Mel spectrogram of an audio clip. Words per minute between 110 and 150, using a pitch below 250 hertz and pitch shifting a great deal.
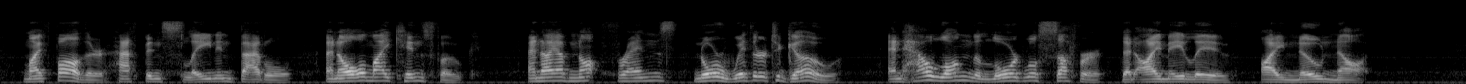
Yes: average, 140 wpm; low, 135 Hz; wide, 6.4 semitones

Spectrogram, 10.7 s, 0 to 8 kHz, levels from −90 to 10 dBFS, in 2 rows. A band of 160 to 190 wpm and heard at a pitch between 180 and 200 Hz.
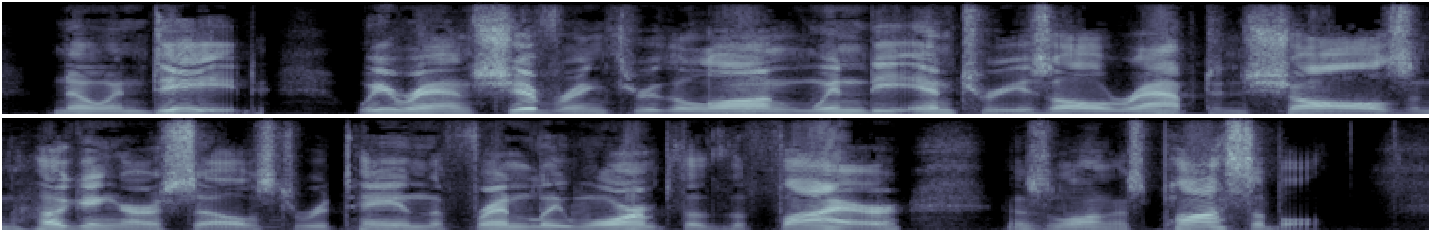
No: average, 165 wpm; low, 125 Hz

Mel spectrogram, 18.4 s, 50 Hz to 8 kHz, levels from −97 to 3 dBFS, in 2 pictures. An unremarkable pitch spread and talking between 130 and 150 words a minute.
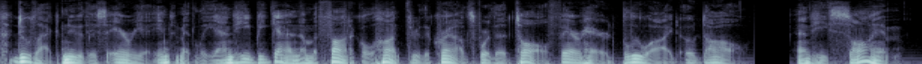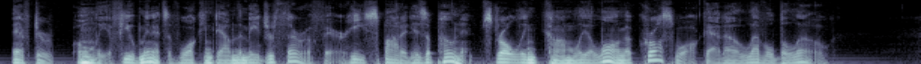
No: average, 4.5 semitones; average, 165 wpm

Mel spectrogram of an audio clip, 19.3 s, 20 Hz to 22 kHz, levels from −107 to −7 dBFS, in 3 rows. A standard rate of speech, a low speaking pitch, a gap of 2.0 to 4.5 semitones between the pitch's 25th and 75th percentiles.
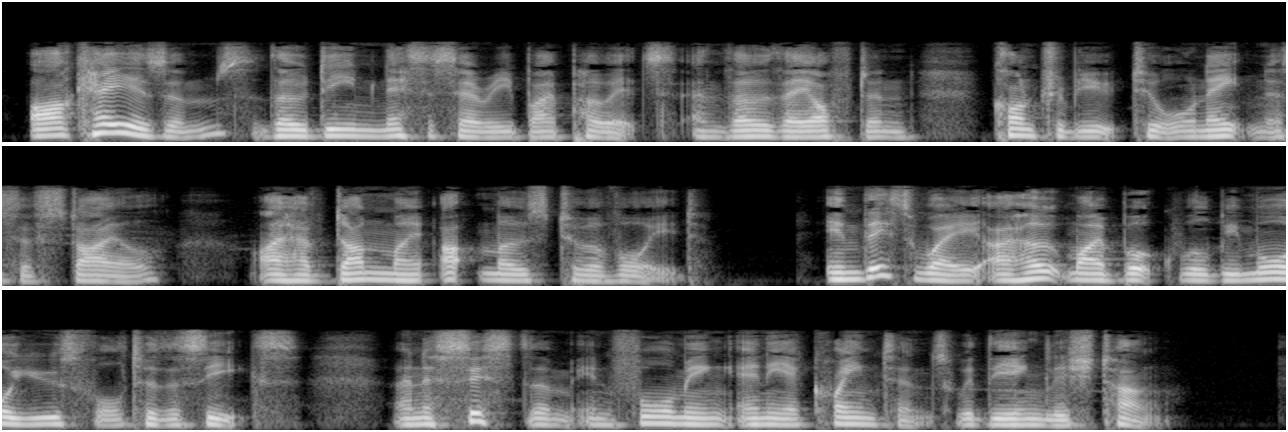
Yes: average, 145 wpm; low, 130 Hz; narrow, 2.5 semitones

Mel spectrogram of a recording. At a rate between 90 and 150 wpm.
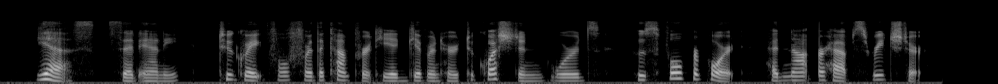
Yes: average, 140 wpm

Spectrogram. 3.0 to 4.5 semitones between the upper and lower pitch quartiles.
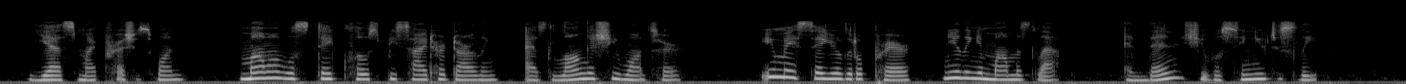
No: average, 5.2 semitones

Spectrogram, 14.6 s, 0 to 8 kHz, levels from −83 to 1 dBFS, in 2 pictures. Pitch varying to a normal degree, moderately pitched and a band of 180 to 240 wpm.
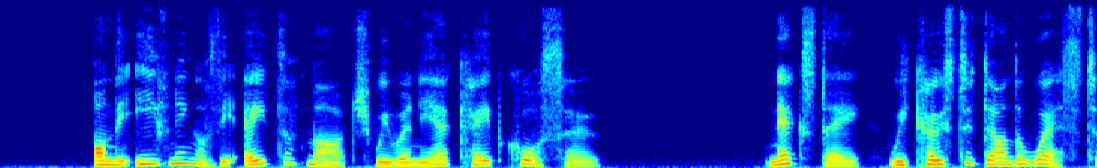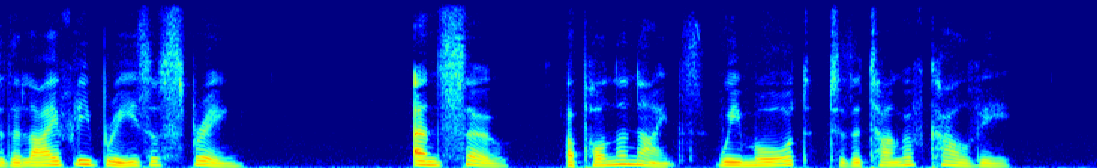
No: average, 4.6 semitones; medium, 165 Hz; average, 155 wpm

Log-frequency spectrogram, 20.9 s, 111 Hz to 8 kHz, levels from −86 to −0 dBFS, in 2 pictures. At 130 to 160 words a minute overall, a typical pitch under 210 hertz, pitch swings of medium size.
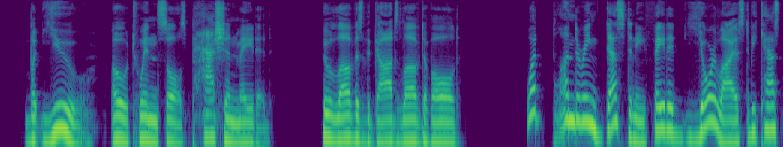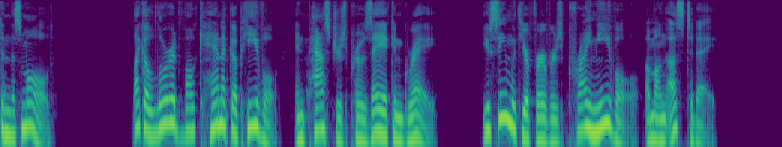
No: slow, 135 wpm; medium, 140 Hz; wide, 6.8 semitones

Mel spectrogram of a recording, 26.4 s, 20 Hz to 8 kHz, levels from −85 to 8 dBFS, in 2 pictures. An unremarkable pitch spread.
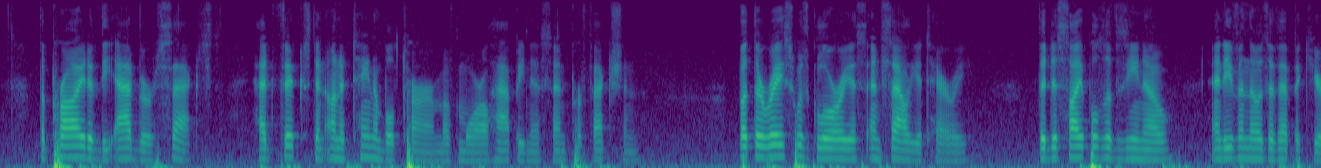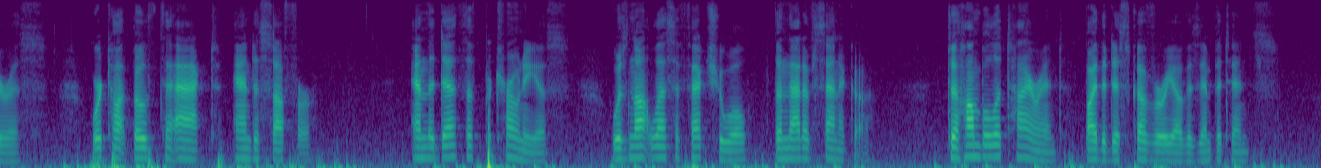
Yes: average, 3.5 semitones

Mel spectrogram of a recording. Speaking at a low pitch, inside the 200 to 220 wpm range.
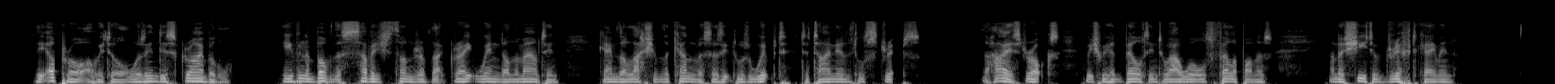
Yes: low, 120 Hz; fast, 205 wpm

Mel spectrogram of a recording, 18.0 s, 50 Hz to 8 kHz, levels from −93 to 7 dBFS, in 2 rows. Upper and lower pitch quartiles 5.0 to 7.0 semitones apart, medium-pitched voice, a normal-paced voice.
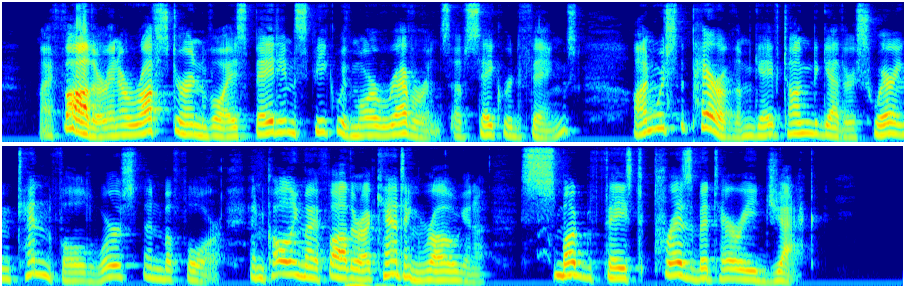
Yes: wide, 5.6 semitones; medium, 155 Hz; average, 145 wpm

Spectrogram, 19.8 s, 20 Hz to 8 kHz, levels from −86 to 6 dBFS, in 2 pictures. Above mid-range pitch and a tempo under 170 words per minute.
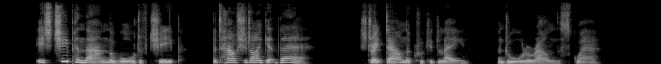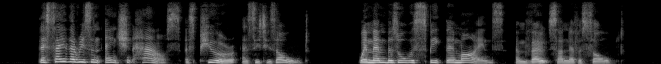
Yes: high, 200 Hz; average, 140 wpm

